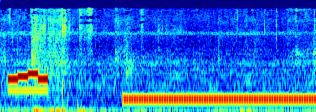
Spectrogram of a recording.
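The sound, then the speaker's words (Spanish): A Telegram app call ringing tone opens with a quick run of stepped electronic notes, then a short pause, then a long, steady mid-pitched tone that holds to the end. “Deja ver si lo llamo por Telegram, a ver qué me dice.”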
